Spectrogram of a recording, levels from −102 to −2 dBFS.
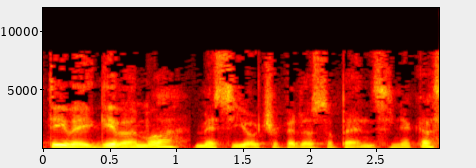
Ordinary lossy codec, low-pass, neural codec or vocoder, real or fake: MP3, 32 kbps; 10.8 kHz; codec, 24 kHz, 0.9 kbps, WavTokenizer, small release; fake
